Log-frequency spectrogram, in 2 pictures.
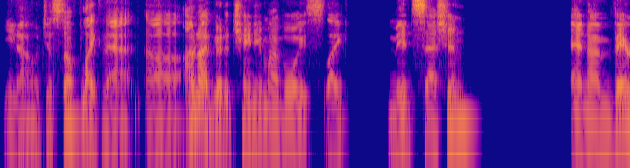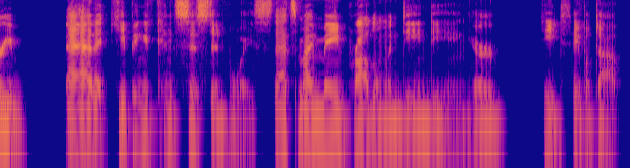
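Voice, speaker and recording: A young man with a deep, slightly mellow, nasal voice and lively intonation talks at a measured pace in his bedroom, casually screen-recording a prep vlog for a tabletop game session. He rambles, thinks aloud, corrects himself and talks to himself, with a faint echo in the room.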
